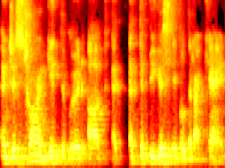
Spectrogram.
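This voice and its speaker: A man speaks in an American accent, his voice somewhat breathy. The room gives off an audible echo. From South Africa. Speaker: network marketer. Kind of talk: business pitch and story. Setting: group video call.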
